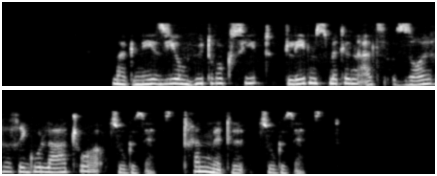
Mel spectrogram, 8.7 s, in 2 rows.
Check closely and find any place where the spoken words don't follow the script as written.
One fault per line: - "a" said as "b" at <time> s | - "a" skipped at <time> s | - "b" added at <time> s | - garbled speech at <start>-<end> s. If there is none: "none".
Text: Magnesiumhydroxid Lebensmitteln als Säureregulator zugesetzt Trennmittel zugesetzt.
none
